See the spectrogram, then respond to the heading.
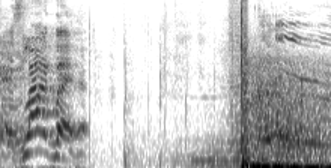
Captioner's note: booooooooooooooom!!!!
